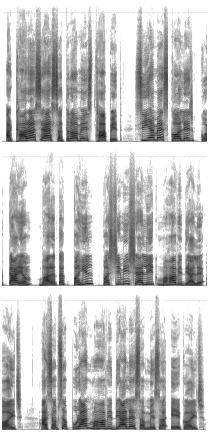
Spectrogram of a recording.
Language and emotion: Maithili, neutral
